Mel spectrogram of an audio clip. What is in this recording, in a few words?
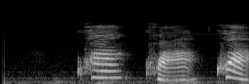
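"Kua", Chinese syllable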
